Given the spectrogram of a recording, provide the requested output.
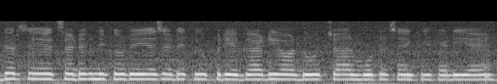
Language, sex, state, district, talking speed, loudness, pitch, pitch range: Hindi, female, Rajasthan, Bikaner, 215 wpm, -11 LUFS, 230 Hz, 225-240 Hz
